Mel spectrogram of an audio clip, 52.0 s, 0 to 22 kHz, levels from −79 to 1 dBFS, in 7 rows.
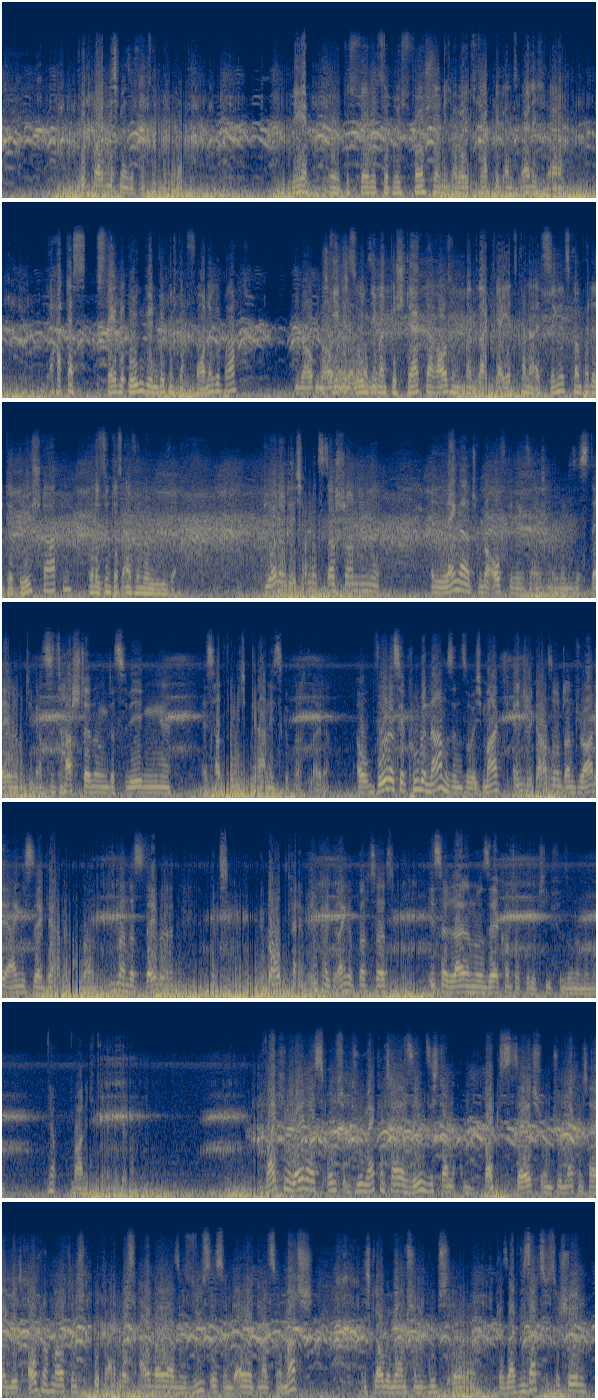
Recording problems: distortion; heavy; 23% of the sound clipped
garbled, watery; slightly; nothing above 11.5 kHz
wind noise on the microphone; heavy; 7 dB below the speech
animal sounds; loud; throughout; 3 dB below the speech

